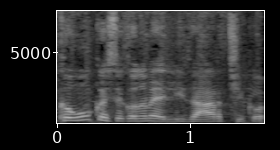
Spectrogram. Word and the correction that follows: lisergico: lì. Lisergico, lisergico. Lisercico. Li- lisergico. Dai, Manco so pronunciarlo, Pro- ragazzi.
